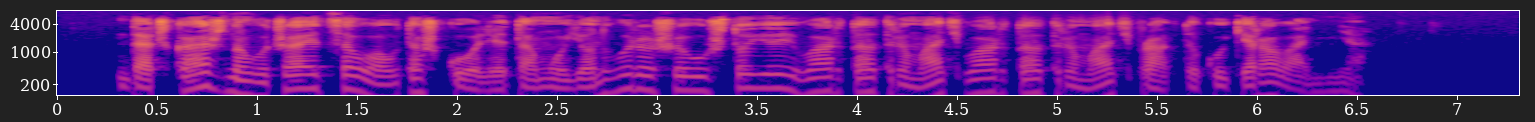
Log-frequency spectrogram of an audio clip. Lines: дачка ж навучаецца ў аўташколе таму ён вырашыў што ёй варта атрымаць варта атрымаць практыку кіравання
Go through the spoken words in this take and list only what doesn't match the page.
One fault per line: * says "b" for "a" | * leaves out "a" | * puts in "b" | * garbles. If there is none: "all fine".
all fine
